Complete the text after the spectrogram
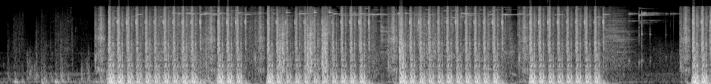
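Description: A rifle fires in rapid bursts, close by.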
